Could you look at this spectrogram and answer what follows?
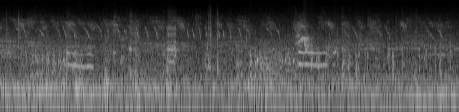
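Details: Domestic chickens clucking and cackling together, with short drawn-out calls rising above busy chatter and a low background rumble.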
